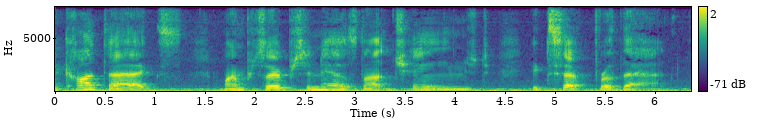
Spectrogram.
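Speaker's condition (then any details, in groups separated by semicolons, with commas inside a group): Friedreich's ataxia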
